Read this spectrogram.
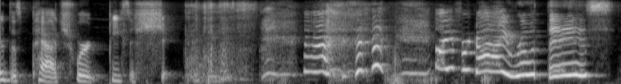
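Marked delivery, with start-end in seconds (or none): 1.9-4.5 high shrieking laugh. Real, not acted. Reader laughing at her cringe fanfic, high shrieking laugh. 4.6-6.1 high, loud, slow through laughter; laughing. Real, not acted. Laughing at forgotten fanfic, high loud laughing words. Laughing at her old writing.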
